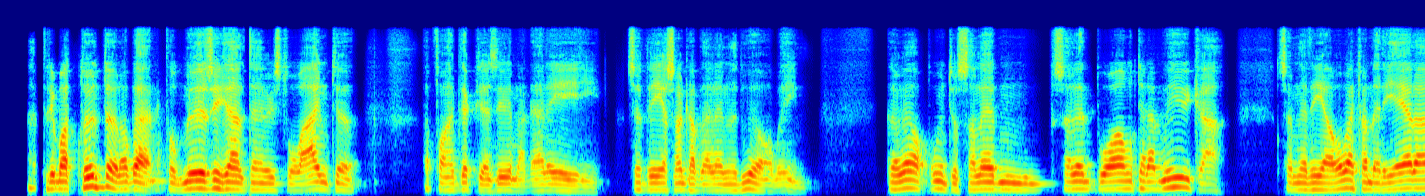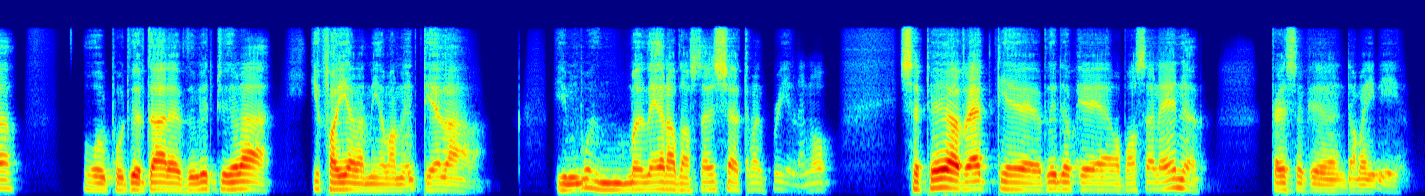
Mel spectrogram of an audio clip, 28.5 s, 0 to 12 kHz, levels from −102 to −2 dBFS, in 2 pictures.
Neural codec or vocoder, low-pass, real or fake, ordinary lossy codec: codec, 16 kHz, 0.5 kbps, X-Codec, HuBERT features, trained on balanced general audio; 7.2 kHz; fake; none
